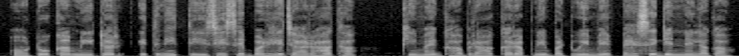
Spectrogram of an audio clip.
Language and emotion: Hindi, sad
